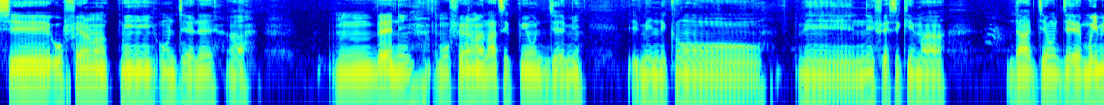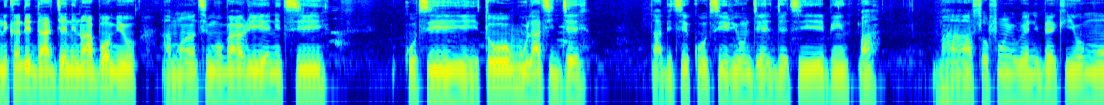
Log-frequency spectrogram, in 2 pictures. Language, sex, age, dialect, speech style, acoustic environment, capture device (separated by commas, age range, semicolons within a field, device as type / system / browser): Yoruba, male, 25-34, Nigeria - Lagos Yoruba, happy, silence, mobile / Linux / Chrome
